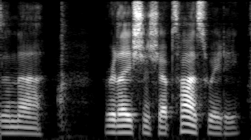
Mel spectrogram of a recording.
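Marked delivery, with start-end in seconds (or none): none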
